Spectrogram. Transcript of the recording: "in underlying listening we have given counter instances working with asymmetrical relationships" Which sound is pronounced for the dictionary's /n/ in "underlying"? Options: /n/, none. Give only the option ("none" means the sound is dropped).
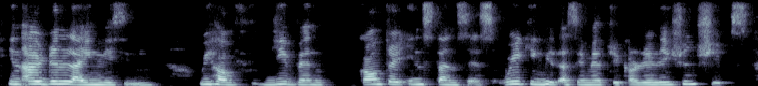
none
